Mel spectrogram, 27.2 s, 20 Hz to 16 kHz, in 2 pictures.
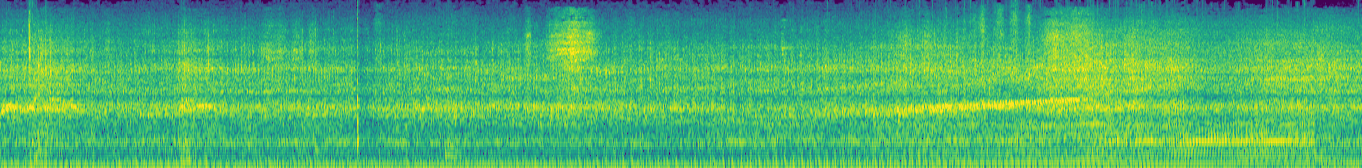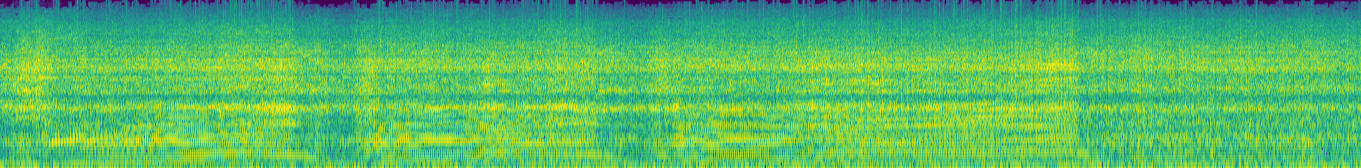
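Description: Harley-Davidson Pan America's 1250 V-twin engine under way over steady wind noise. About halfway through the engine pulls hard through the gears: each time it rises in pitch, then drops at an upshift, about four times.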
